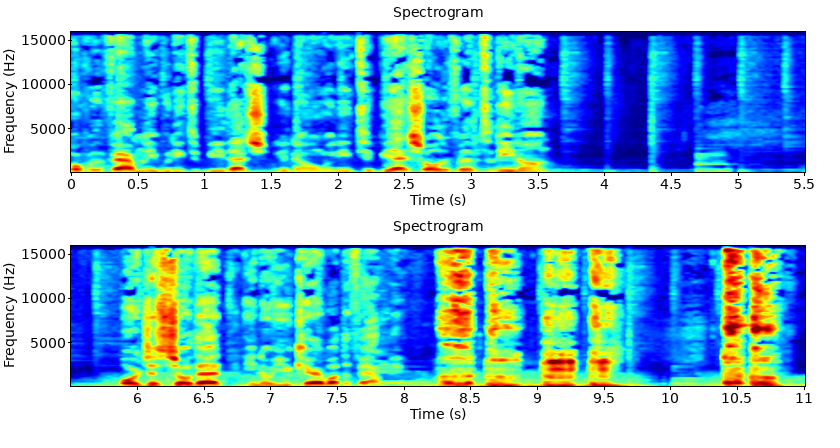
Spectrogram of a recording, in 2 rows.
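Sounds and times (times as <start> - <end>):
speech: 0.0 - 3.8, 5.9 - 9.8, 10.4 - 11.0
man clearing throat: 8.3 - 9.8, 10.4 - 11.0.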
